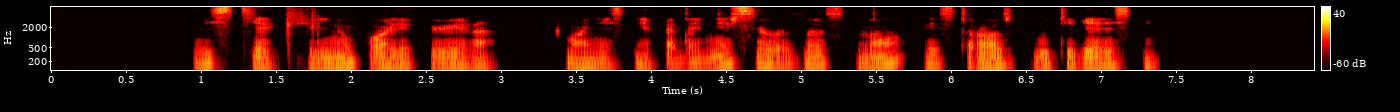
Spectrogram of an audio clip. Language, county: Lithuanian, Vilnius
